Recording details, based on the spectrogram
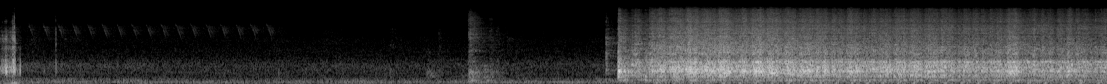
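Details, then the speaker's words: Craftsman LT1000 riding mower with a swapped-in opposed-twin engine, started after adding gas: a few clicks and a short crank, then it catches and settles into a smooth, even idle. It runs healthy; these twins need a well-charged battery to crank. "it runs good here"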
